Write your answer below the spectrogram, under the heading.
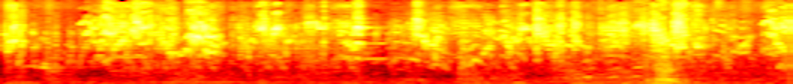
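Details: Several budgerigars chatter continuously, a dense tangle of high scratchy chirps, squeaks and warbling notes overlapping without pause, with one sharper squawk late on.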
